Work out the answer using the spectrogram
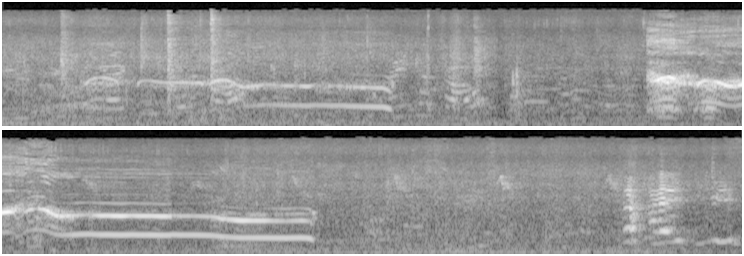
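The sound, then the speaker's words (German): A human voice imitates a rooster crowing in two drawn-out, tonal crows separated by a short pause, the second louder and longer than the first, with a few faint other sounds around them. “Darf ich mich mit einem geziemenden Kikeriki verabschieden?”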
